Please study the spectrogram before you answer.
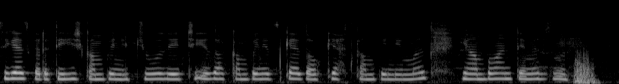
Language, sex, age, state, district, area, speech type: Kashmiri, female, 18-30, Jammu and Kashmir, Kupwara, rural, spontaneous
